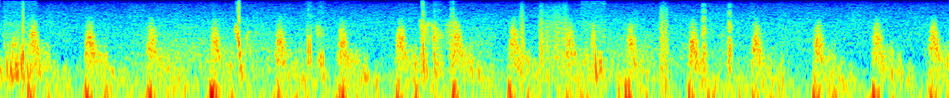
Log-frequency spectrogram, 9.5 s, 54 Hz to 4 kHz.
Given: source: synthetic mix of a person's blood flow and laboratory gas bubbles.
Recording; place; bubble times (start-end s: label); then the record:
Doppler ultrasound of blood flow; subclavian vein
0.03-0.38 s: bubbles
2.32-2.59 s: bubbles
3.05-3.28 s: bubbles
4.19-4.63 s: bubbles
5.81-6.06 s: bubbles
From the record:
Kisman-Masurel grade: 121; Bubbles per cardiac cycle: 1 to 2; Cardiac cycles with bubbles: 10 to 50%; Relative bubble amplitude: barely perceptible (0.100 to 0.250); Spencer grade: 2 (many but less than half of the cardiac periods contain bubble signals, singularly or in groups); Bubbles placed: anywhere in the cardiac cycle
